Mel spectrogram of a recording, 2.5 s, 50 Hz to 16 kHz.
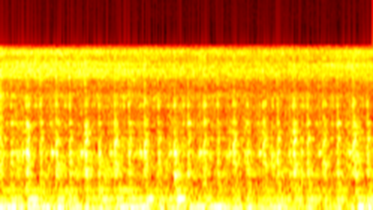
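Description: Wilesco D101 model steam engine running slowly, with a light, even ticking over a faint steady hiss of steam: the old whistle is leaking a little pressure.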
